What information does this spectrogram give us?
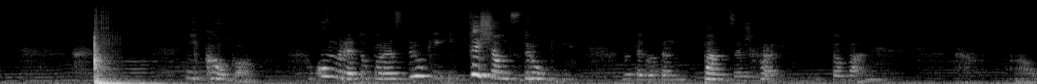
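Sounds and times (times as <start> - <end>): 
knocking on a door: 1.0 - 1.4
speech: 1.9 - 9.0, 10.2 - 10.3.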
